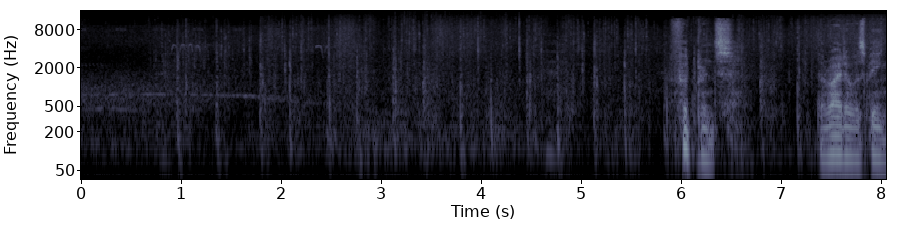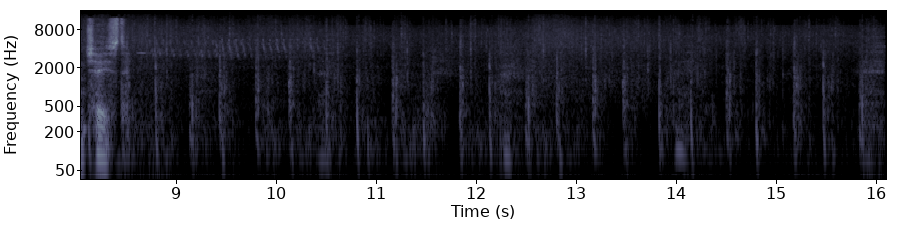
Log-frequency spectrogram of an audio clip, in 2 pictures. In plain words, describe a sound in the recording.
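Quick footsteps run over rustling leaves.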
